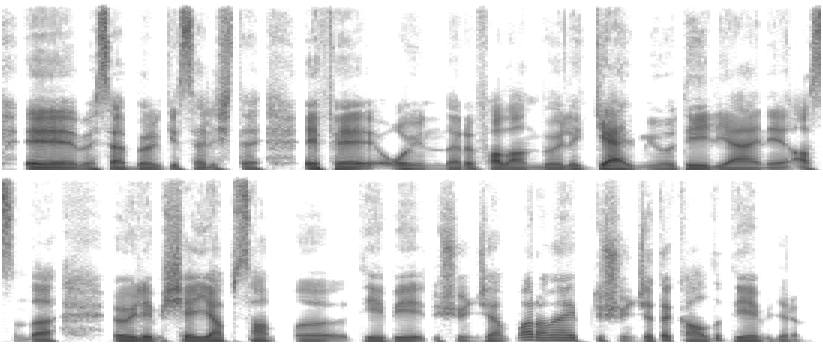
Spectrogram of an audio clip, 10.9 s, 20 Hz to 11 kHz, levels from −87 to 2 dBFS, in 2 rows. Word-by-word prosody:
eee, 105 -1 +7
mesela, 110 -1 0
bölgesel, 110 -1 -1
işte, 105 +1 -4 0.3
Efe 115 0 +3
oyunları 110 -1 -3
falan 105 -1 +1
böyle 105 +1 -2
gelmiyor 110 -1 +3
değil, 110 -3 +2
yani. 95 0 0
Aslında 110 -1 -1 0.4
öyle 120 +1 +3
bir 110 - -5
şey 120 +2 +3
yapsam 115 -1 +1
mı 115 0 -5
diye 110 -2 -3
bir 115 +1 -2
düşüncem 120 +2 -5
var 180 +2 +1
ama 165 0 0
hep 160 0 -3
düşüncede 125 +1 -3
kaldı 115 +2 -3
diyebilirim. 100 -5 -3
110 Hz, 145 wpm, -25 LUFS, 105-120 Hz, 0.4 s, eee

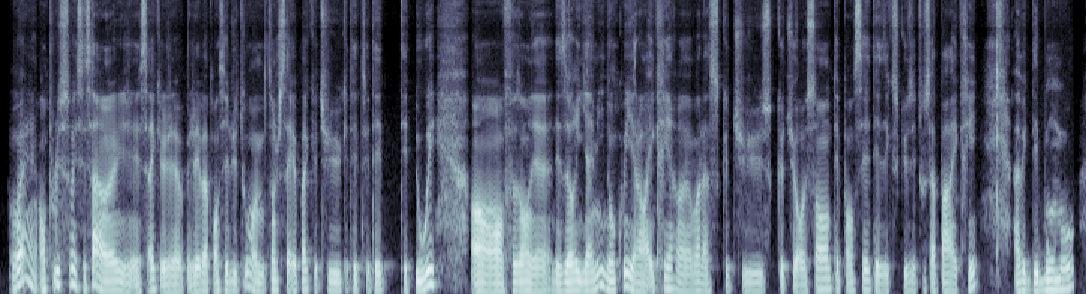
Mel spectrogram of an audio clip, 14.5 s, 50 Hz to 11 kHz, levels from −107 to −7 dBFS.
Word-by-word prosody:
Ouais, - - +2
en 110 - +1
plus 155 +9 -2
oui. 165 -2 +3
C'est - - -5
ça, 110 -2 +4
oui, 100 +1 +4
oui, 95 -4 +1
et 85 0 0
c'est - - -2
vrai 110 - +3
que 115 -8 -1
j'ai 85 +1 +1
j'avais 90 0 +2
pas 95 - +2
pensé 95 -1 -1
du 95 -1 -2
tout. 95 - -3
En - - +1
même 90 0 -2
temps 105 - 0
je 105 - -4
savais - - 0
pas 105 - -1
que 110 - -6
tu 100 -3 -3
que - - -9
tu - - -3
es - - -5
tu - - -8
étais 95 0 -1
que 95 - -17 0.2
tu - - -4
es - - -9
doué 140 +12 +5 0.5
en 90 -1 +5
faisant 100 +3 +2
des 90 0 0
des 95 -1 +1
origamis. 100 +7 +3
Donc 100 -4 0
oui, 140 -4 +4
alors 90 -3 +1
écrire, 115 +2 -1
heu, 90 -1 -1
voilà 95 -2 -2
ce 90 - -8
que - - -8
tu 95 -1 -5
ce 100 - -7
que 90 - -3
tu 85 - -5
ressens, 110 +7 +1
tes 115 -2 -3
pensées, 100 +1 -2
tes 95 -2 -1
excuses 90 - -6
et - - -8
tout - - -14
ça - - -1
par 95 0 0
écrit, 90 - -4 0.4
avec 95 +2 0
des 95 -1 +2
bons 105 +2 +2
mots, 110 +6 +1
95 Hz, 275 wpm, -22 LUFS, 90-105 Hz, 0.5 s, doué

